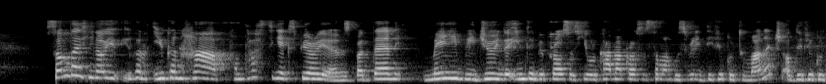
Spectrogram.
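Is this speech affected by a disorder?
No.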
